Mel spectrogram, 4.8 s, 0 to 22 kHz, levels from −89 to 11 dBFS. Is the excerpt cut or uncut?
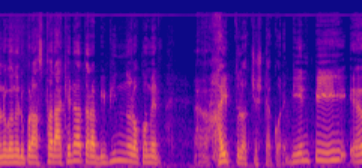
cut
